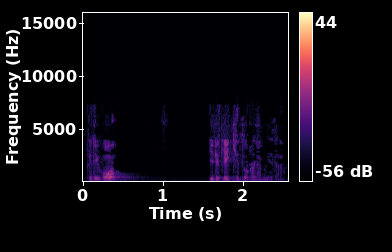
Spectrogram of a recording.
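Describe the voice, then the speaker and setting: A man preaching a sermon as pastor in a church, leading the congregation to repeat after him and rising from quiet talk to loud, impassioned shouts. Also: medium pitch, moderate pace, gravelly, breathy edge, lo-fi sound. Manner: leads the congregation in call-and-repeat. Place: church sanctuary.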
